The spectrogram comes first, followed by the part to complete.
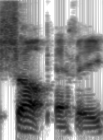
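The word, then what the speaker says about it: Tokyo Mirage Sessions ♯FE: Oh no, sorry, it's not hash. You pronounce it sharp FE.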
